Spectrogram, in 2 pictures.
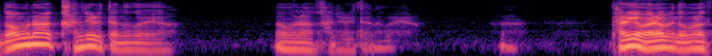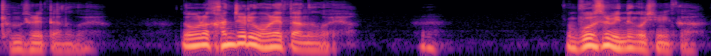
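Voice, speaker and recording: A man delivers an early morning sermon in a loose, talking style, keeps asking his listeners to agree, and drops suddenly from raised emphasis to hushed murmurs. His mid-pitched voice has a rough, gravelly edge. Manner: conversational preaching, frequent "그죠?" asides, sudden swings between loud and hushed. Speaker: pastor.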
